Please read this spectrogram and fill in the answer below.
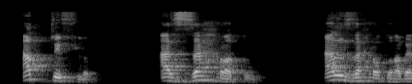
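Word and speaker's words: الطفل: এটা লেখার ক্ষেত্রে আরেকটা ফর্ম ঠিকই আসবে কিন্তু উচ্চারণে কি রকম হবে আত্তিলমিজু দেখেন তিফলুন এই যে তিফলুন আত্তিফলু আল তিফলু না আত্তিফলু আযাহরাতু আল জাহরতু হবে না আযাহারাতু রজলুনের শুরুতে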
